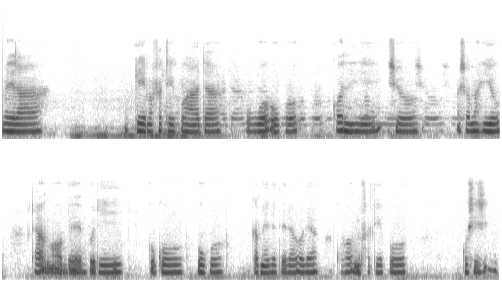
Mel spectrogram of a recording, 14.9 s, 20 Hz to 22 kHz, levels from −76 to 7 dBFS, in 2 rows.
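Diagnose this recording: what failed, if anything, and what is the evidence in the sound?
From 1.28 s to 7.2 s, the speech returns as thinner, ringing copies roughly every 0.4 s, peaking at about 16 dB below the talker. This is feedback echo between two devices, a call-processing fault. A nearby second device replays the call, that microphone recaptures it, and no echo canceller removes sound played by another device.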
